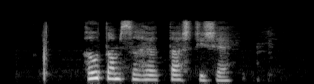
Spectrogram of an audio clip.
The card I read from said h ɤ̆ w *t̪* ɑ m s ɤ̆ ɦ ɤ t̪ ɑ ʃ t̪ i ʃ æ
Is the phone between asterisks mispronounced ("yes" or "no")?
no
